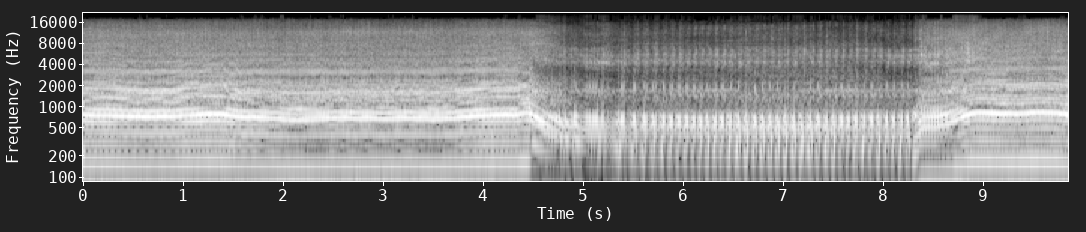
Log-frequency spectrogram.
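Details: Brand-new, unbroken-in Wemars 6220 clone chainsaw on shakedown run: crisp high revs bog down steadily in the cut, then snap cleanly back when it clears; loud, powerful, revs good; normal running under cutting load.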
